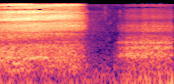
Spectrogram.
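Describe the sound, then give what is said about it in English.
A deep, airy breath drawn in, a brief pause, then a long breathy exhale, with no talking. “Number one, breathe in and out.”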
